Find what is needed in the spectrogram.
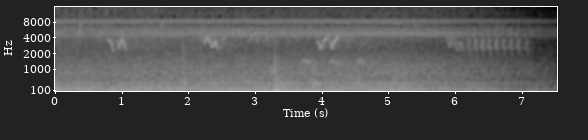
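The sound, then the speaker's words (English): A steady, high-pitched chorus of spring peeper frogs fills the background, with scattered bird chirps and a short trill coming through in a quiet outdoor setting. “Birds are still out, but the peepers are starting.”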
